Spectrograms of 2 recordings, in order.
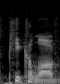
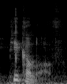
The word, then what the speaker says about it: Pikalov: Uh, uh, they, they, they, there's so many weird pronunciations, but I think it's Pikolov based on the real guy. Pikolov? Pikalov. P I K A L O V. Pikolov.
